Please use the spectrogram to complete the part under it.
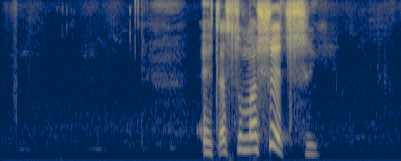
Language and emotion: Russian, angry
